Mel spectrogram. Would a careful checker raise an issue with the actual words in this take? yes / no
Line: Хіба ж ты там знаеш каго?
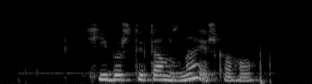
no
